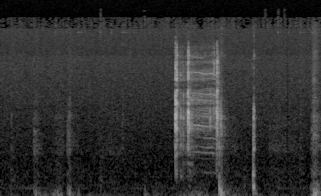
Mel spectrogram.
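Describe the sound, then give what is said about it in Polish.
Faint mechanical clicks and a brief whir from the camera of a Read Easy Evolve reading device photographing a leaflet, a few sharp, separate clicks over near silence. “I teraz spróbuję wykonać zdjęcie. Uwaga. Robię zdjęcie.”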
